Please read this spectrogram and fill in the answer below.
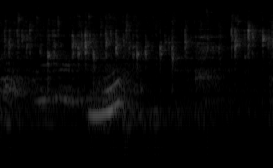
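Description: Breaded croquettes shallow-frying in hot canola oil in a skillet: a steady sizzle with fine crackling.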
